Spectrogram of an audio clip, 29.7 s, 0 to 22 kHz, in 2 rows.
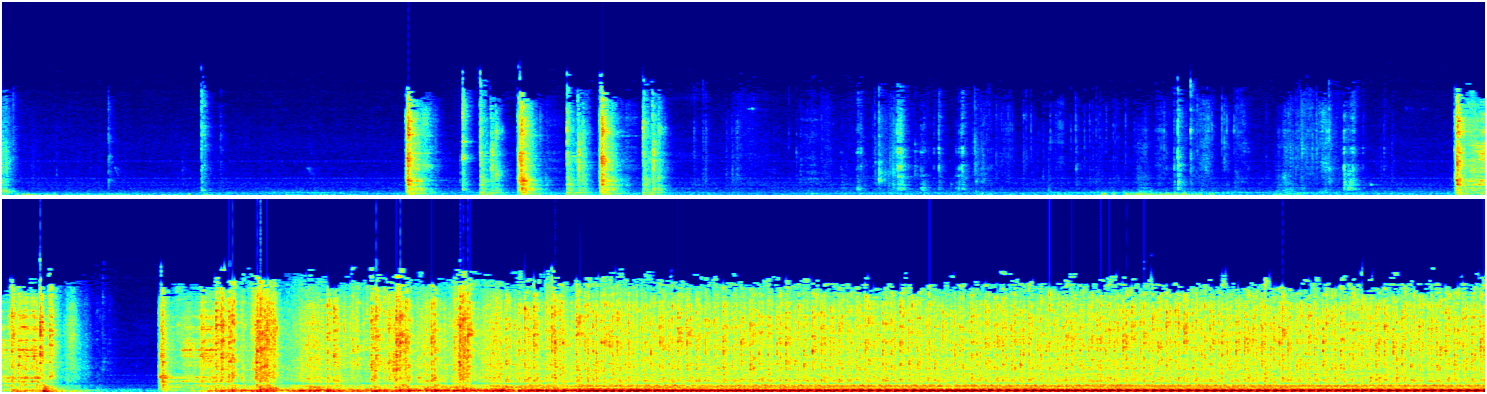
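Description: Honda GX670 V-twin with open-trumpet twin carburettors being started. It is cranked in a few short bursts about four seconds in and again for about a second and a half near the middle, then catches, revs up briefly and settles into a steady loud run.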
